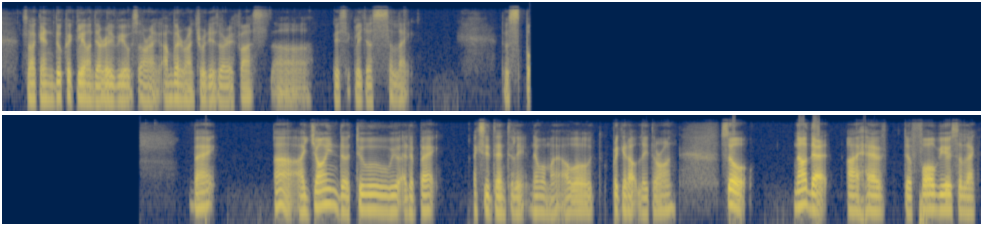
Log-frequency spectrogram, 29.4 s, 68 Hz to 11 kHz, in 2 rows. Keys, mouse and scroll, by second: 0.2-0.8 shift+middle drag, 1.0 middle click, 1.9-2.3 shift+drag, 3.2-3.5 shift+drag, 3.6-4.0 shift+drag, 4.3-4.7 shift+drag, 5.0-5.3 shift+drag, 5.5-6.0 shift+drag, 6.2-8.0 middle drag, 8.2 shift+click, 8.4 middle click, 8.8 ctrl+j, 8.8 shift+click, 9.7 middle click, 9.9 click, 10.0 shift+middle click, 10.1 shift+click, 10.4 shift+click, 10.5 middle click, 10.7 shift+click, 10.8 shift+click, 11.3 ctrl+j, 11.3 KP_Decimal, 11.5 click, 11.9 e, 12.4 middle click, 12.5 click, 12.6 shift+middle click, 12.7 shift+click, 12.7 middle click, 13.0 shift+click, 13.3 shift+click, 14.1-15.6 drag, 14.5 shift+e, 15.2 shift+e, 15.8 click, 15.9 click, 16.1 click, 16.2 click, 16.9 click, 19.3-24.3 middle drag, 28.9 shift+drag.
